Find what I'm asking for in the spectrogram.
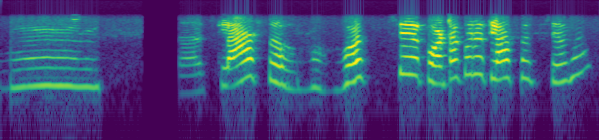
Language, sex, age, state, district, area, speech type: Bengali, female, 45-60, West Bengal, Hooghly, rural, conversation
